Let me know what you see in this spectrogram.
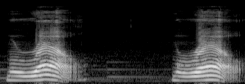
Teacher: Morale、▁ストレスが後ろの母音にあることに注意しましょう。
